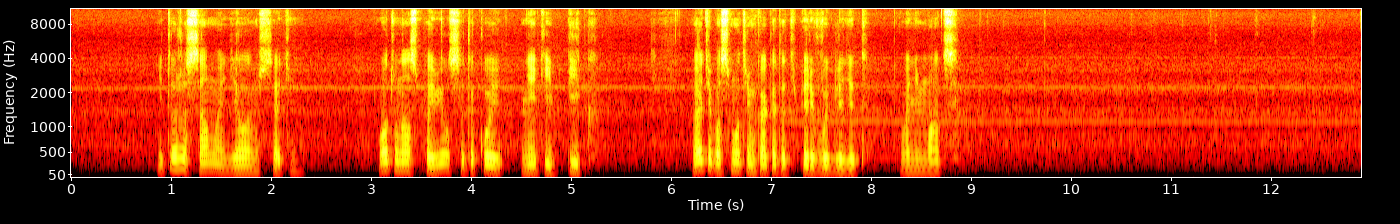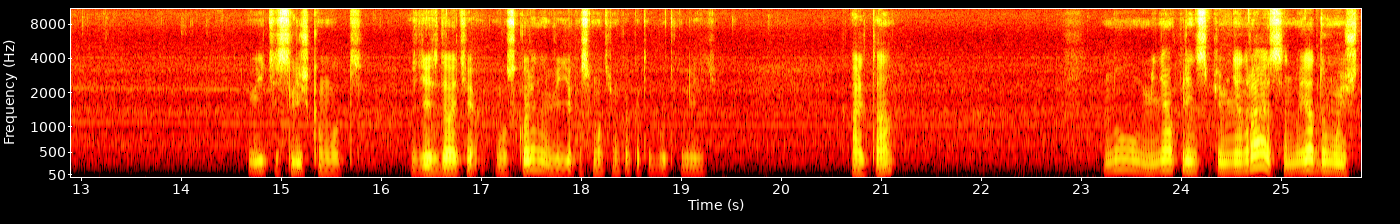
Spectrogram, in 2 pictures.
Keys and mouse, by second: 3.4-5.8 middle drag, 6.1 middle click, 7.8-10.0 Right, 10.2 Right, 10.4 Right, 10.7 Right, 10.9 Right, 11.2 Right, 11.7 Right, 12.2 Right, 12.9 Left, 13.1-13.6 Left, 13.9 Right, 14.1 Right, 14.3 Right, 14.7 Right, 15.0 Left, 15.2 Left, 16.0 Left, 16.3 Left, 16.5-17.1 Left, 17.4 Left, 17.7-18.7 Left, 19.0 Left, 19.2 Left, 19.4 Left, 19.8 Right, 20.7 alt+a, 24.0 Escape.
